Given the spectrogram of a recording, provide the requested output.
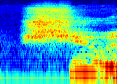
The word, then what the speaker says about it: Xu: Xu Xu Xu is pronounced is spelled in English XU.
